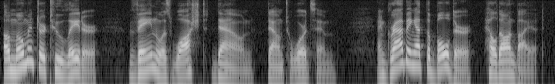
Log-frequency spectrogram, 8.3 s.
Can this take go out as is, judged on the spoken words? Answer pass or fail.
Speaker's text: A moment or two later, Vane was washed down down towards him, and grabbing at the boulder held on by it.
pass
